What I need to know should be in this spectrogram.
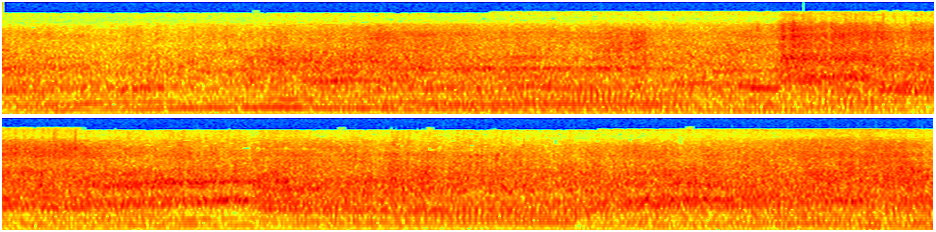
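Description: Tyres screech on the track.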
